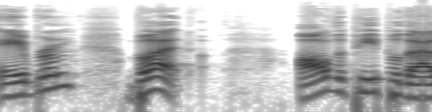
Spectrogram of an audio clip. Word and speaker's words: Abram: often do you get Abrams with the S like all the time all the time so yeah so but it is Abram without the S if you see him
